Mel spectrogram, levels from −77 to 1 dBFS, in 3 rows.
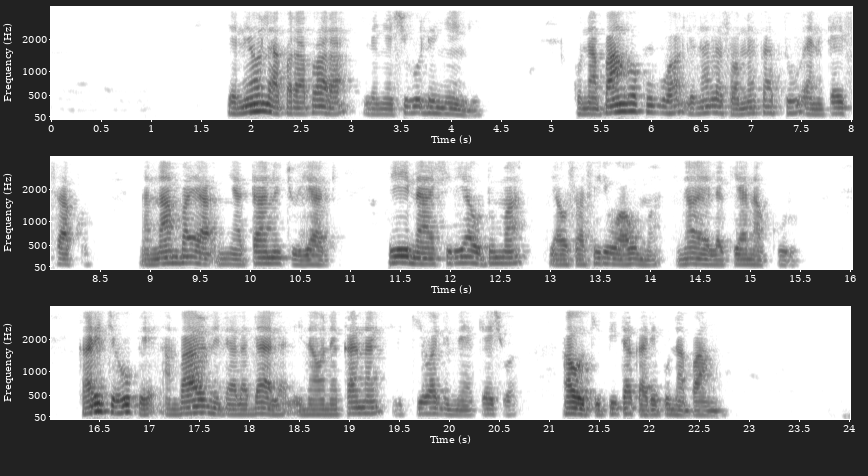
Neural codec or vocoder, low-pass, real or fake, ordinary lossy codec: none; 3.6 kHz; real; AAC, 24 kbps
